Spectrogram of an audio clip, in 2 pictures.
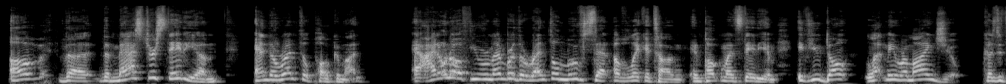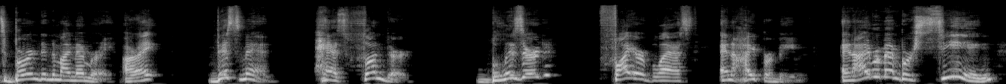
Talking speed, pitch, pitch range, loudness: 160 wpm, 215 Hz, 165-250 Hz, -18 LUFS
